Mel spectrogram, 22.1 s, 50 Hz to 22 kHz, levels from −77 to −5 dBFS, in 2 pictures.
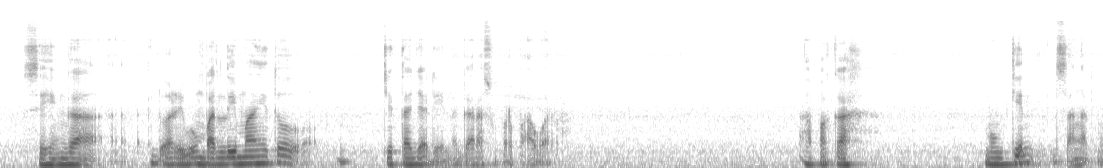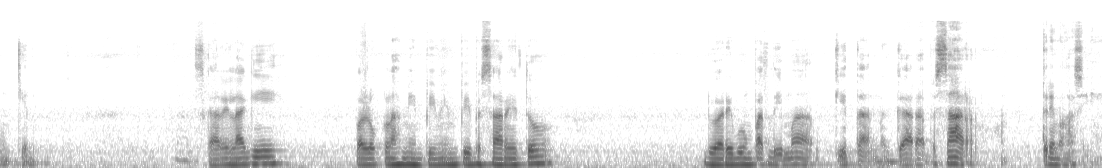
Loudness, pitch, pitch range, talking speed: -37 LUFS, 110 Hz, 105-120 Hz, 65 wpm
